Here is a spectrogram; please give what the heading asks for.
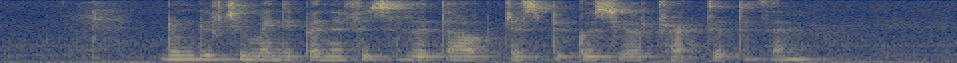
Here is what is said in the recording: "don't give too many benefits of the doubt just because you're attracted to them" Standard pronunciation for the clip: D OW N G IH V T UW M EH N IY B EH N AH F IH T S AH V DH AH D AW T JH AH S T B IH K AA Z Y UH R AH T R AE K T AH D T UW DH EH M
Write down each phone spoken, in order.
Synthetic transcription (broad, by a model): D OW N G IH V T UW M EH N IY B EH N AH F IH T S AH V DH AH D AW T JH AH S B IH K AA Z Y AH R AH T R AE K T AH D T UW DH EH M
